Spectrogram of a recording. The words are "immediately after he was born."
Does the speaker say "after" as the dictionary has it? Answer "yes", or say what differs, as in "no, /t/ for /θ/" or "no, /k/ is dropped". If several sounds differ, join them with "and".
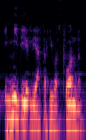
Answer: no, /f/ is dropped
